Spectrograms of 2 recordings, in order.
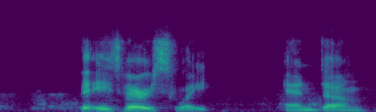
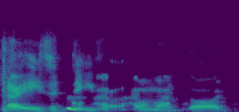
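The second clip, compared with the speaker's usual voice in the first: normal talking voice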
